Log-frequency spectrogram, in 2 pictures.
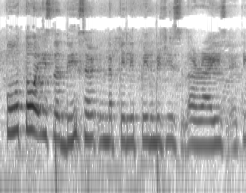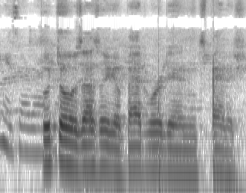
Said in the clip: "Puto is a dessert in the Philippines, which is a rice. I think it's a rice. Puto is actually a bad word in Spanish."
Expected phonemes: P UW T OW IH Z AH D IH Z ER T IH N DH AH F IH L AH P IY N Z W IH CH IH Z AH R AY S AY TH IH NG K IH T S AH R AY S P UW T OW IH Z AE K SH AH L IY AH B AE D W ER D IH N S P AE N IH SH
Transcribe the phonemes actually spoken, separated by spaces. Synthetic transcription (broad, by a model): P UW T OW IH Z AH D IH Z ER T IH N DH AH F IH L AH P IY N W IH CH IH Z AH R AY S AY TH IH NG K IH T S AH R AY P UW T OW IH Z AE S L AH IY AH B AE D W ER D IH N S P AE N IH SH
